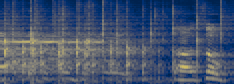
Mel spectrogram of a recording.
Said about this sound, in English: And we're going to clap just because. Yeah.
